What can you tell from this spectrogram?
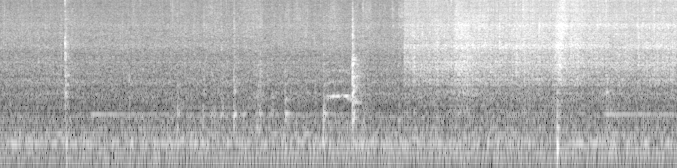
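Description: Taco-seasoned ground meat sizzling in a nonstick frying pan as drained corn and black beans are tipped in from a metal colander and stirred with a wooden spatula. The sizzle gets louder about five seconds in, with a few light knocks.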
